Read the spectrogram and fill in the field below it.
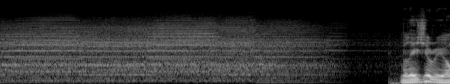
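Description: A jet engine whines steadily as an airliner taxis.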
